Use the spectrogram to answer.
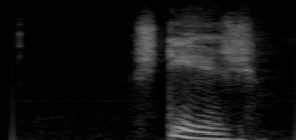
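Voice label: Tlacochahuaya Zapotec; garlic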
